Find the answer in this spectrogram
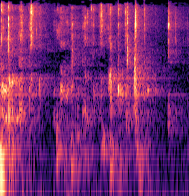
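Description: Faint computer keyboard typing: a quick, irregular run of light key clicks that stops shortly before the end.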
